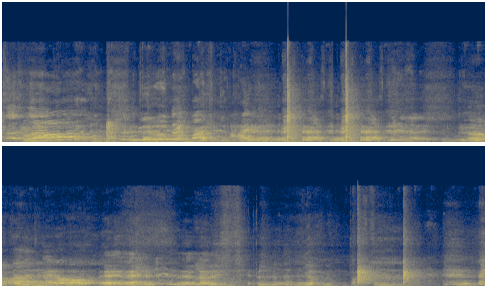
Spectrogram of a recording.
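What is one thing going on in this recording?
Young men shout and laugh loudly close by in a room.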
